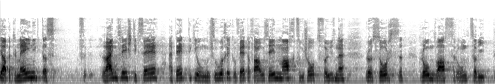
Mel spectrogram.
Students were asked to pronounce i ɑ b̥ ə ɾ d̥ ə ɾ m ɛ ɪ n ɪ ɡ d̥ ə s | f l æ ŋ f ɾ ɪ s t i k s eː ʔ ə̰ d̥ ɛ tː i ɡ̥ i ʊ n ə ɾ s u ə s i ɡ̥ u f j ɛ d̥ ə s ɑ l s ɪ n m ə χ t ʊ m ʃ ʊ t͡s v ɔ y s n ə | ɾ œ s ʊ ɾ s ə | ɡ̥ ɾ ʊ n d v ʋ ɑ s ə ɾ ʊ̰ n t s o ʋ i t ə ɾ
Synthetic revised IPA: i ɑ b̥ ə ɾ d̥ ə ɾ m ɛ ɪ n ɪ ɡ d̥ ɑ s | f l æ ŋ f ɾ ɪ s t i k s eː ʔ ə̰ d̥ ɛ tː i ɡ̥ i ʊ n ə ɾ s u ə χ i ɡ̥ u f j ɛ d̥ ə f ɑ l s ɪ n m ɑ χ t͡s ʊ m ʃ ʊ t͡s f ɔ y s n ə | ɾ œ s ʊ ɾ s ə | ɡ̥ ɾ ʊ n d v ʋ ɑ s ə ɾ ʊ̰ n t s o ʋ i t ə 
